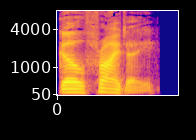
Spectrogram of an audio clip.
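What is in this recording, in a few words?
"girl friday", English, British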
